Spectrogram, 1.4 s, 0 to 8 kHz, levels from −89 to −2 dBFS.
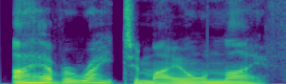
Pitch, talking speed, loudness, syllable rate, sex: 150 Hz, 335 wpm, -19 LUFS, 6.2 syllables/s, male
